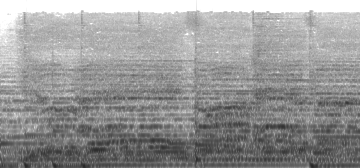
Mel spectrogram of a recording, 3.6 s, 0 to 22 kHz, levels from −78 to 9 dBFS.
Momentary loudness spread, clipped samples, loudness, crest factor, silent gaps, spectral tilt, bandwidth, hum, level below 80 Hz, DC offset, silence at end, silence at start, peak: 1 LU; under 0.1%; -11 LUFS; 10 dB; none; -5 dB/octave; 17.5 kHz; none; -20 dBFS; under 0.1%; 0 s; 0 s; 0 dBFS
